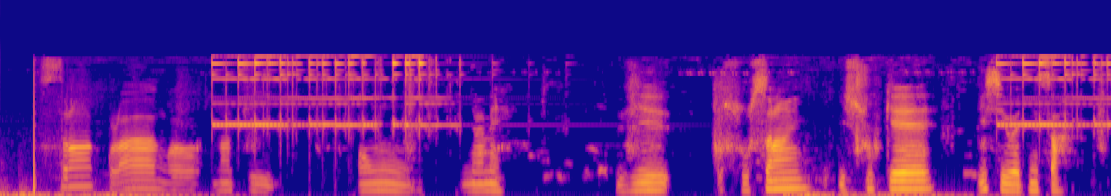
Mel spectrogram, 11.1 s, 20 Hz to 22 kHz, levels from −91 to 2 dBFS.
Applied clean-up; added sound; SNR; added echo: classical method spectral subtraction.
